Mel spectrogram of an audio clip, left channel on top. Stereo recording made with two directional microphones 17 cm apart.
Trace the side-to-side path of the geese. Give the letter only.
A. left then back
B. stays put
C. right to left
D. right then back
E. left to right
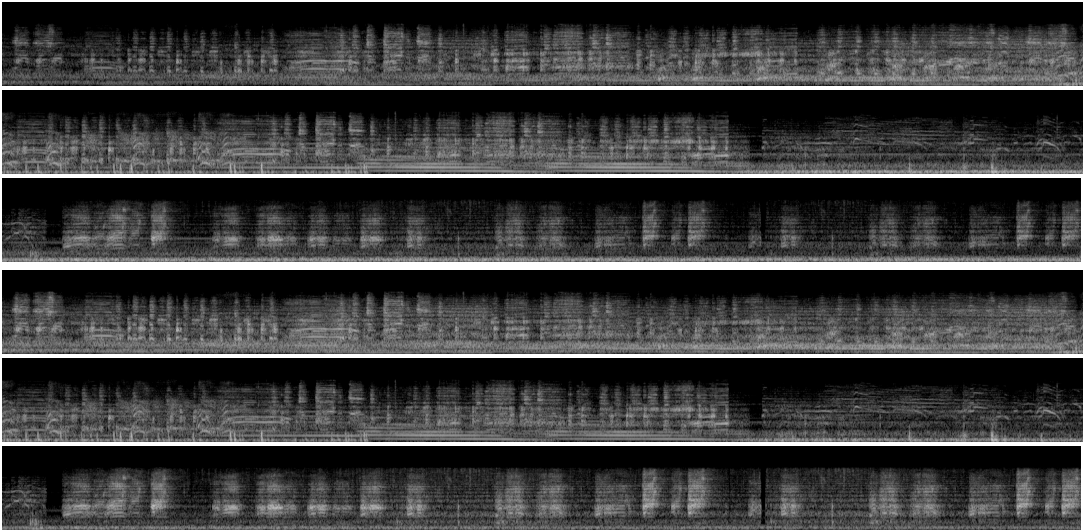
A.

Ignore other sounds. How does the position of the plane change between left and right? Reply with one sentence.
In this clip you hear the plane move from right to left.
